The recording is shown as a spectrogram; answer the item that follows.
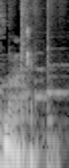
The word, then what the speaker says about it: maca: It's pronounced maca.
